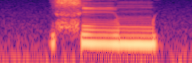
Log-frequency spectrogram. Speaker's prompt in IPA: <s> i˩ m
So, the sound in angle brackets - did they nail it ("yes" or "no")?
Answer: yes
